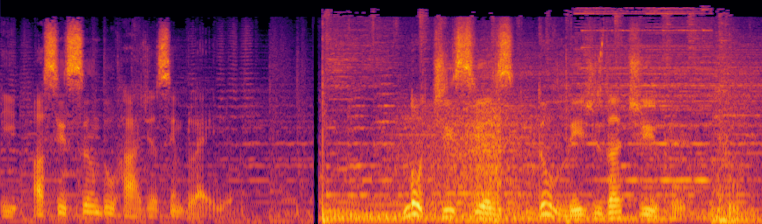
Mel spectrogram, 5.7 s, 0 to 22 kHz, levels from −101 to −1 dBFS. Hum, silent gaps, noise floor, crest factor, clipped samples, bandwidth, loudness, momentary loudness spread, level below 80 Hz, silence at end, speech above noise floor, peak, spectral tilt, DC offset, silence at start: none; none; -38 dBFS; 18 dB; under 0.1%; 19.5 kHz; -17 LUFS; 11 LU; -32 dBFS; 0 s; 21 dB; 0 dBFS; -4 dB/octave; under 0.1%; 0 s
